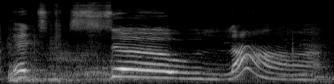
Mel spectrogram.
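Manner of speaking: a slow drawn-out mock from a child; lightly voiced teasing boy; mocking kid. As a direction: stretch it out to tease. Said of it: "said Joe".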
